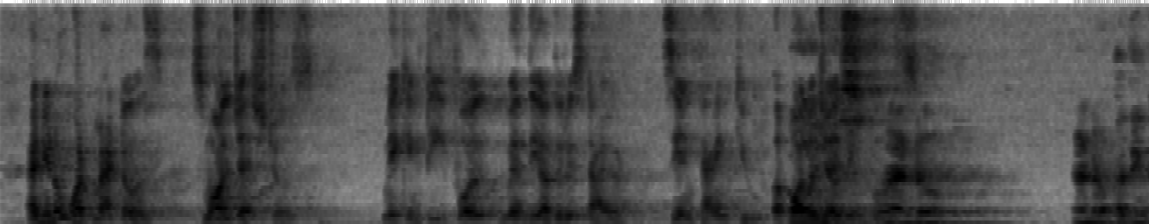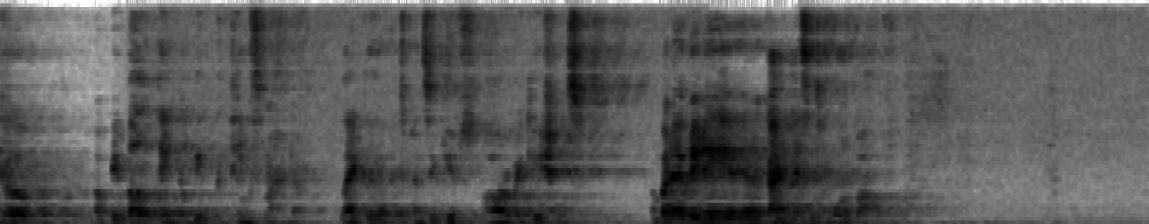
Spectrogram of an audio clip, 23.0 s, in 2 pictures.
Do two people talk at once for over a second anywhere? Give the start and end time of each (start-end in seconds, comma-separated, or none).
7.9-9.2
